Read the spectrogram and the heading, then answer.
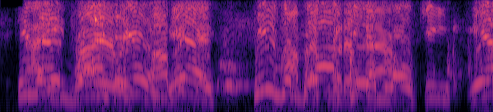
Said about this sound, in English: See, now you got your dog mad at me. Your dog's barking. He's mad at you. He's a Republican.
